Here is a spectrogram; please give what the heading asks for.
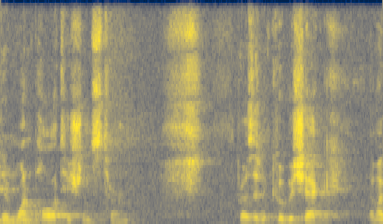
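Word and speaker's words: Kubitschek: can't be completed and one politician's term president kubishek am I pronouncing that right yes yes the buildings were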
